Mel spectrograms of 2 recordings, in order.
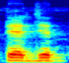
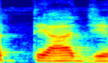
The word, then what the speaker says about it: त्याज्य: आपका क्या होता है बहुत लोग उच्चारण तज करते हैं लेकिन तज नहीं होता त्याज्य होता है या पर आ की मात्रा आ जाएगी है ना आगे आपका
